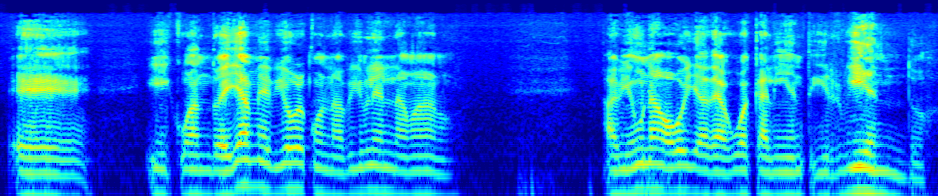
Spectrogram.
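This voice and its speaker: Male preacher, animated storyteller in a sermon, bright and forceful voice. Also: mid-range voice, normal speed, smooth. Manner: animated, acts out dialogue. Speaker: pastor.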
